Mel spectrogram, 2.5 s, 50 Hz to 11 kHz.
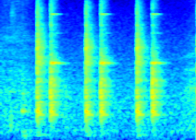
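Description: Front-panel controls of a Wanptek TPS605 bench power supply being worked: sharp clicks, about three pairs, some followed by a short high-pitched beep from the unit.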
